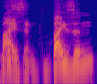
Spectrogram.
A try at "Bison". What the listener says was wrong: Z. It's with a Z.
